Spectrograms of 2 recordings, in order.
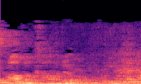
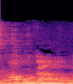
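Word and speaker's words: abogado: says and she says did he say avocado no no it's abugado which means attorney and that is sort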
